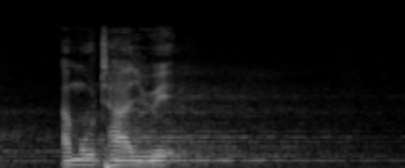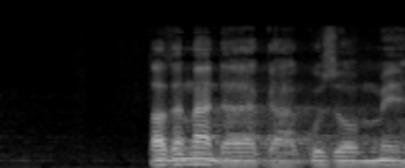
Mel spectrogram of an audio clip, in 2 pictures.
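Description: A man chants through a microphone in a slow, reciting voice.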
